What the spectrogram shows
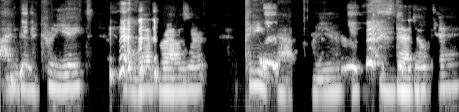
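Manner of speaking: put-on whispering AI voice. Imitating the coding AI that won't change its voice: whispering AF Nicole AI voice. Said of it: "a whispering kind of like this".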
